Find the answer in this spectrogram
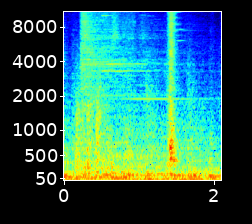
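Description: Staged fight sound effects over a steady low rumble: a swish early on, then a single sharp punch-like hit about a second and a half in.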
